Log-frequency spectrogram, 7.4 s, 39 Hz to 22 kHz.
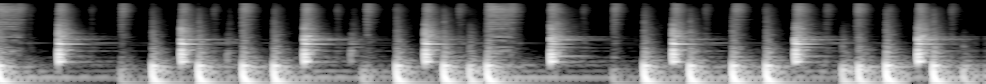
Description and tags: Acoustic drumloop recorded at 130bpm with the h4n handy recorder as overhead and a homemade kick mic.
acoustic, drumloop, drums, h4n, loop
